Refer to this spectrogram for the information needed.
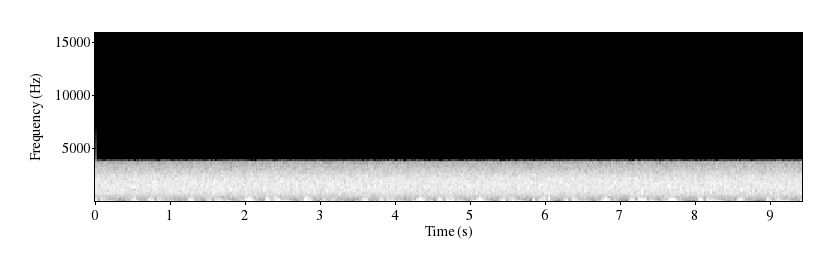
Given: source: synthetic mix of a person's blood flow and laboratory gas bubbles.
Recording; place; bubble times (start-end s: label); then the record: Doppler ultrasound of blood flow; precordium
5.80-5.89 s: bubbles
5.96-6.09 s: bubbles
From the record:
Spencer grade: 1 (occasional bubble signal discernible with the cardiac motion signal, with majority of cardiac periods free of bubbles); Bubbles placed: anywhere in the cardiac cycle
